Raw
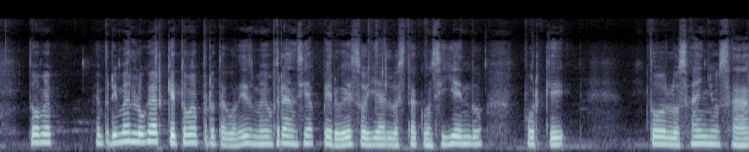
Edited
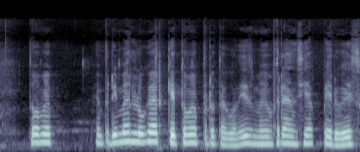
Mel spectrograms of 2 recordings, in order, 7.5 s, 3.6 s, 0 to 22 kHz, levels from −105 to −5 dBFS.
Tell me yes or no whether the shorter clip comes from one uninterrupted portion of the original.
yes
